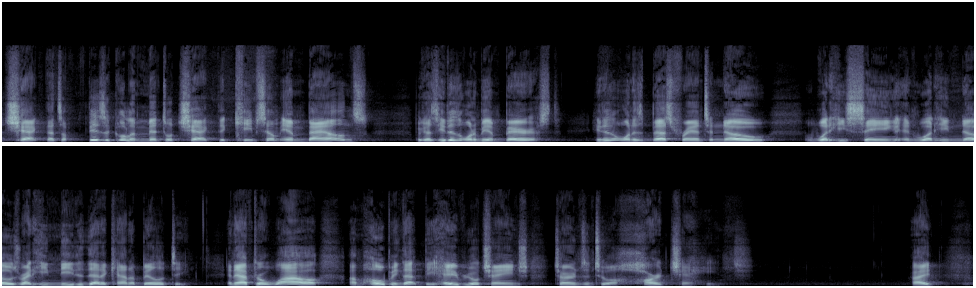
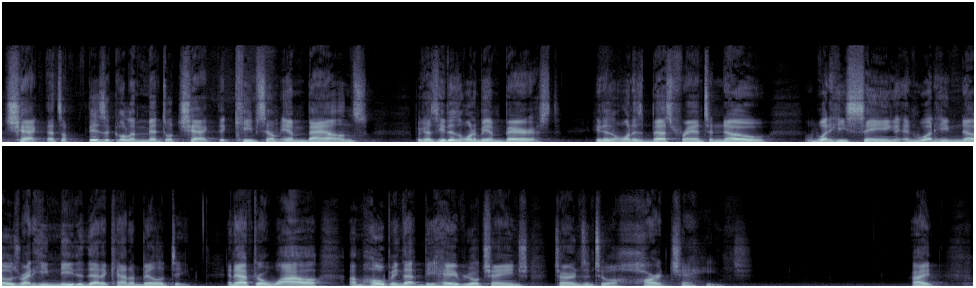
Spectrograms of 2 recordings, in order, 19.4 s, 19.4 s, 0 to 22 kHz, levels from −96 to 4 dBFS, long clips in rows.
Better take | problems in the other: second | thin; very; fading below 350 Hz

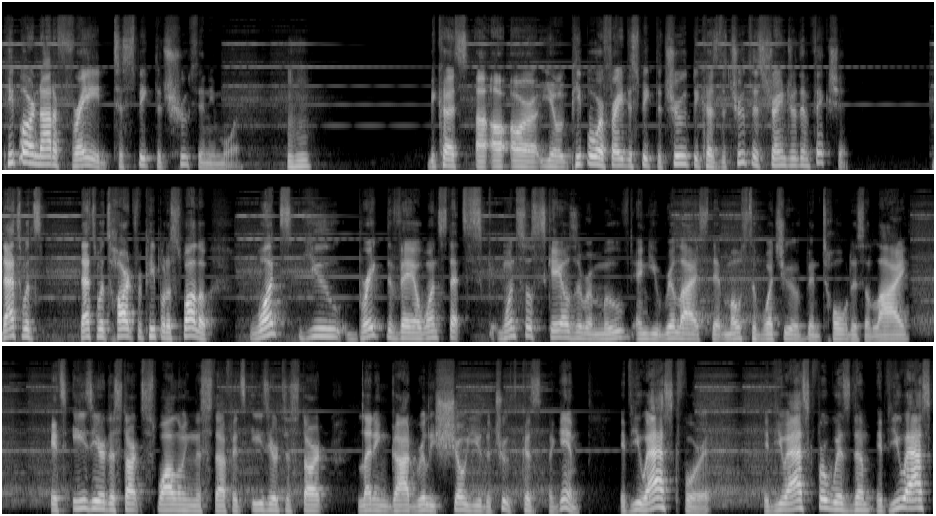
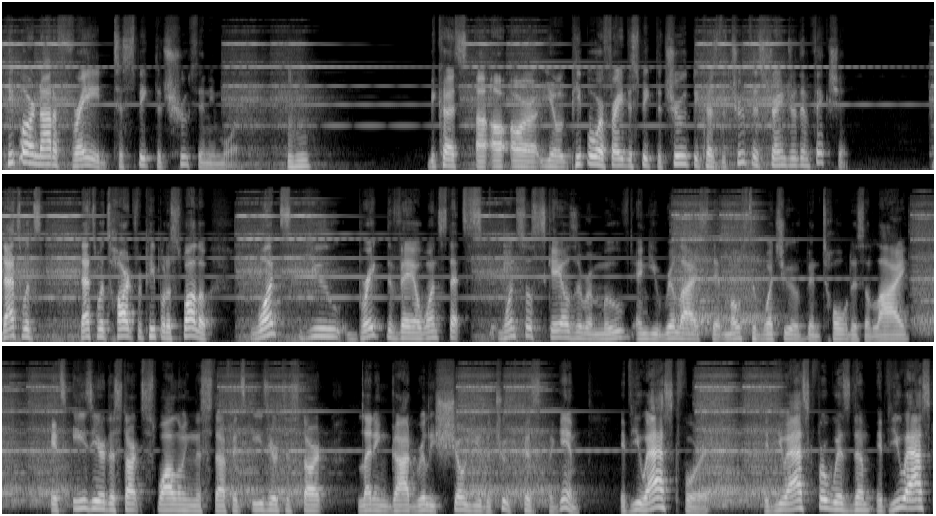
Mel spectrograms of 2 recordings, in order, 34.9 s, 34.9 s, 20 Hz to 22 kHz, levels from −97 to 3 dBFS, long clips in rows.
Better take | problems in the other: first | alarms or sirens; loud; throughout; 9 dB below the speech; faint in the first

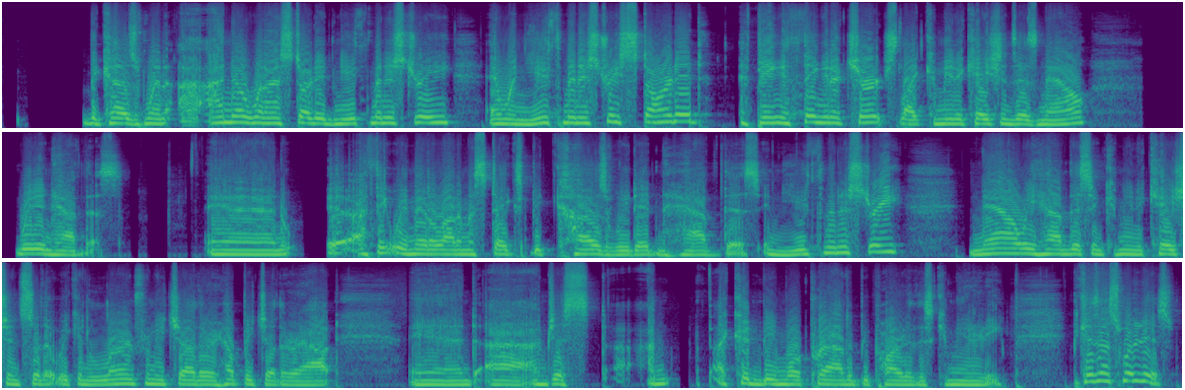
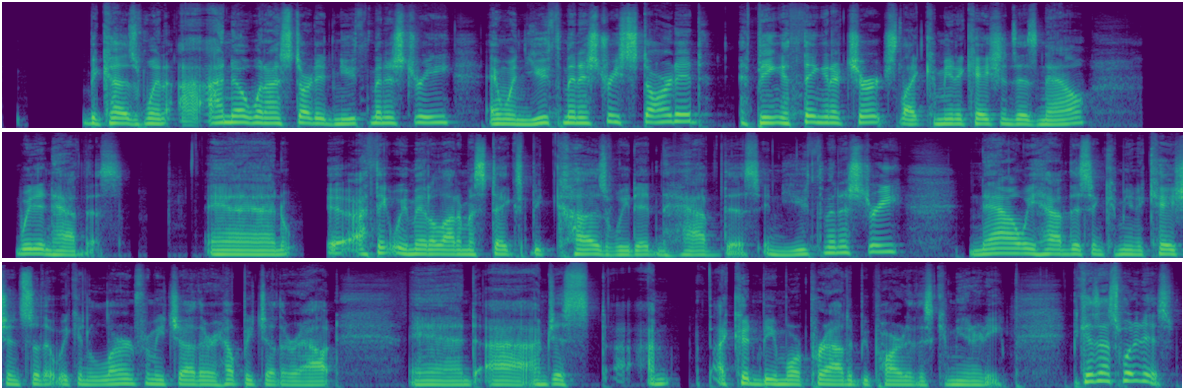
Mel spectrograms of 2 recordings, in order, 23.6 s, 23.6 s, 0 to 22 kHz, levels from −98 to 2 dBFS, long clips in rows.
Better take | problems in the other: second | distortion; heavy; 22% of the sound clipped

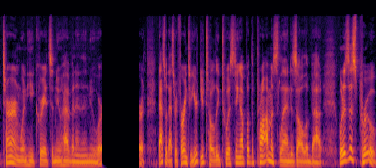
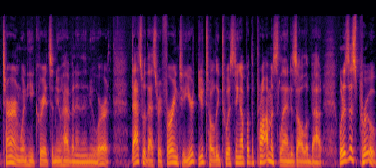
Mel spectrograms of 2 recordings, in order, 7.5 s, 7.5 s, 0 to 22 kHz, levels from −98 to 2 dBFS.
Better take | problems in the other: second | audio freezing; at 2 s for 1 s

